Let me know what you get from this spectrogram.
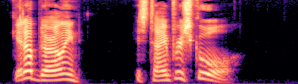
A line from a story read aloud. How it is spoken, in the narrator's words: she would say mournfully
